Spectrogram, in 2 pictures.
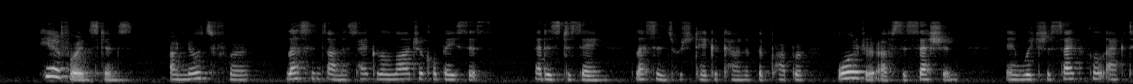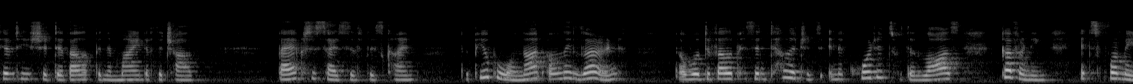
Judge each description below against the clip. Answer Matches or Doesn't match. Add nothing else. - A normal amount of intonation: Matches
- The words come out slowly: Doesn't match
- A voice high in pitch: Matches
